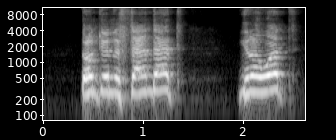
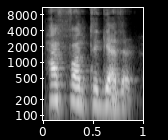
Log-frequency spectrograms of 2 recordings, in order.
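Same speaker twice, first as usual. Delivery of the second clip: a hint of a scoffing listener, much softer and lower; mock dismissive listener; 6 semitones lower, 4 dB quieter than usual. Rabbi imitating a listener who scoffs, softly dismissive. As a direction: brush the advice off as too simple, half-mocking. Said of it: "I know what you're saying".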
